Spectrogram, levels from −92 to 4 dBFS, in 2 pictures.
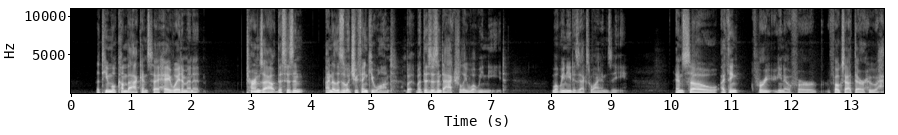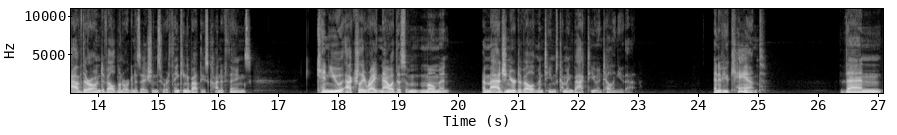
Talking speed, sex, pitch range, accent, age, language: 200 wpm, male, 95-120 Hz, American, 30-49, English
